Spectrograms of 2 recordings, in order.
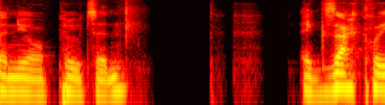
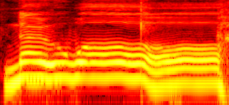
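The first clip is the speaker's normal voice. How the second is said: loud high shout to end the jingle; big finish; 9 semitones higher, 8 dB louder than usual. Pretend. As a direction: punch it out as the final line.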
